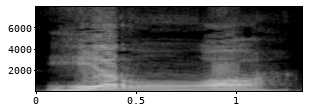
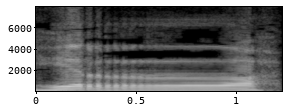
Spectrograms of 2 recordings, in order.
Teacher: untuk huruf ra ketika dia berharakat tasydid itu atau dia berharakat sukun, dia ra-nya 1 kali takrirnya. Tidak boleh banyak-banyak, tidak boleh hirrah.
